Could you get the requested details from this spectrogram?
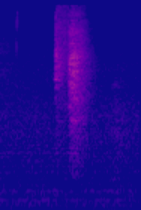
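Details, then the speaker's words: A soft, hissing sneeze burst from a male pet cat having a sneeze attack who has been sick for a while, heard faintly over low room hum. "sorry if you can hear that my cat is currently having a sneeze attack he he's been sick for a little bit"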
